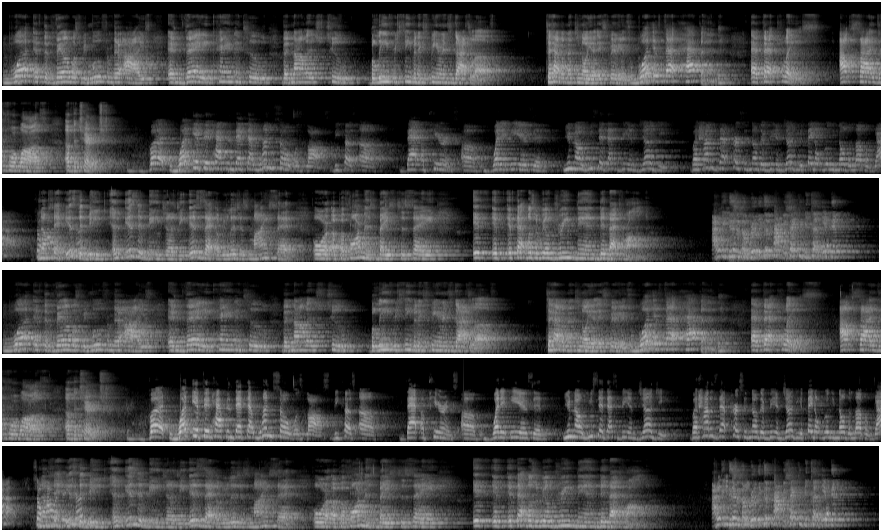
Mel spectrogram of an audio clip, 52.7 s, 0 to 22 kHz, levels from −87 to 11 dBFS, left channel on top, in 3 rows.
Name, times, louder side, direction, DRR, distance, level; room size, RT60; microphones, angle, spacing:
voice 1, 0.0-5.3 5.6-6.9 7.3-9.7 10.9-14.4 15.0-16.2 16.7-18.4 18.8-19.7 35.9-44.1 44.6-48.0, left 2 dB, 30° left, 3 dB, 0.7 m, -26 dB
voice 2, 20.1-25.0 25.5-28.5 28.8-30.9 31.4-35.4 35.8-37.0 49.4-50.1 51.6-51.7, right 7 dB, 85° right, 11 dB, 0.3 m, -29 dB
voice 3, 49.3-51.8, right 1 dB, 20° right, -3 dB, 1.3 m, -29 dB
7.8 x 5.0 x 4.4 m, 1.5 s
head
